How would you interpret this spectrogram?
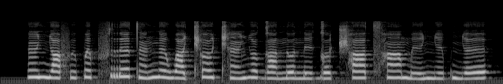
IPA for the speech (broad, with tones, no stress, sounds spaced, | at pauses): ɛ̃˦˥ ɲ a˧˩ f ʏ˨˦ p ɛ˦˥ p f r ɛ˦˥ t ɛ̃˨˩˦ ŋ ɛ˥˨ w a˧˩ cʰ œ˦˥ cʰ ɛ̃˨˩˦ ʎ œ˥˨ ɡ a˧˩ n œ˧˩ n e˨˩˦ ɡ œ˨˦ t͡ʃʰ a˦˥ t͡sʰ ã˦˥ m e˨˩˦ ɲ e˨˩˦ p ɲ ɛ˨˦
